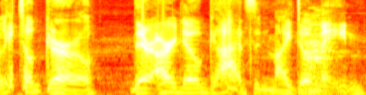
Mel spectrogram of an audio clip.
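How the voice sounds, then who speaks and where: Over faint music in the background, a man performs a put-on character voice at a medium pitch and a fairly slow pace. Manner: menacing.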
